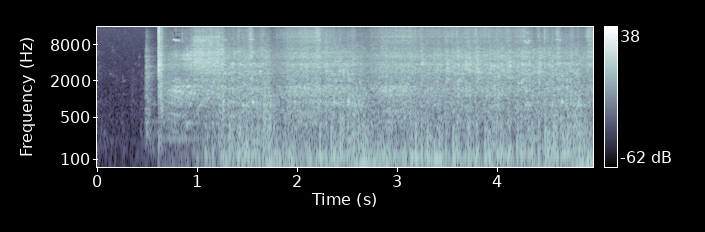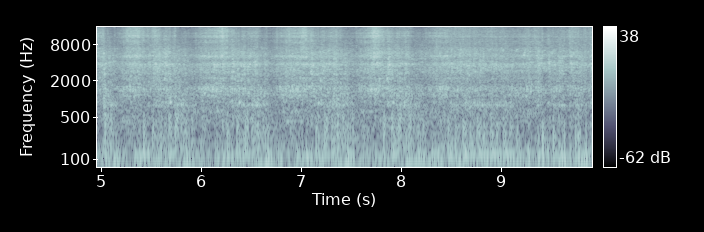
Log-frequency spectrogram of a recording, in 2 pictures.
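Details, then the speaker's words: Freshly rebuilt 1965 Ford Mustang during heat cycle after a suspected bearing failure; restarted, it gives a sudden loud, harsh rough roar for ten seconds with no smooth idle, then cuts off and locks up. "well i know you guys heard that one i things just about blew up in my face and it cut off and locked up"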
